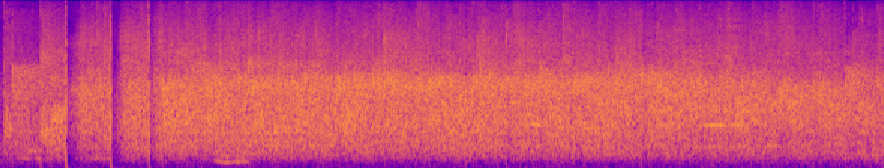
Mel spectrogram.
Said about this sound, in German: Sollen wir Gott mal einen Applaus dafür geben, dass er so ist, wie er ist?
